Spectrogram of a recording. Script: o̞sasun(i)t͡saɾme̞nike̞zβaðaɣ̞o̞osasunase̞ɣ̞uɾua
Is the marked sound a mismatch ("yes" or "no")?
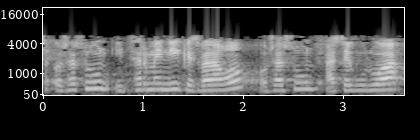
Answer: no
